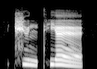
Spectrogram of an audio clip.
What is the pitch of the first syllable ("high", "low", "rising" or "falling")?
falling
